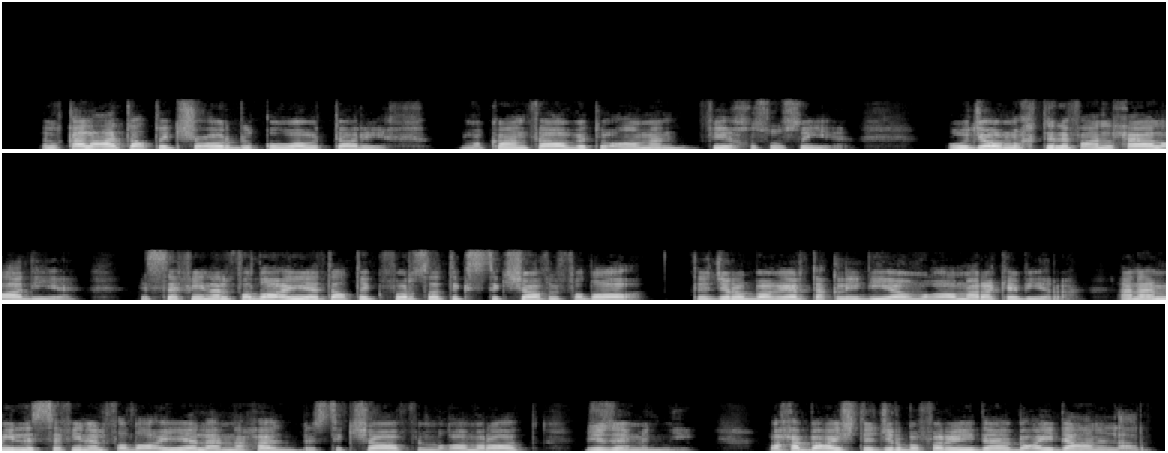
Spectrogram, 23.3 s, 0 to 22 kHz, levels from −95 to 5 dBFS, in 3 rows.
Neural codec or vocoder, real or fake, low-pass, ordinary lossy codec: codec, 16 kHz, 4 kbps, FreqCodec, larger model; fake; 7.2 kHz; MP3, 96 kbps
